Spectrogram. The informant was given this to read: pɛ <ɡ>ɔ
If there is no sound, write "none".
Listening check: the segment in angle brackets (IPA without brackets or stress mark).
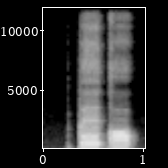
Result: ɡ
